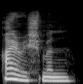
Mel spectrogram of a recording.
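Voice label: "irishman", British English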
